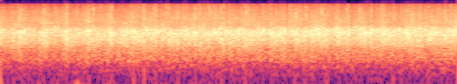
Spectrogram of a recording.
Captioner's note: applause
